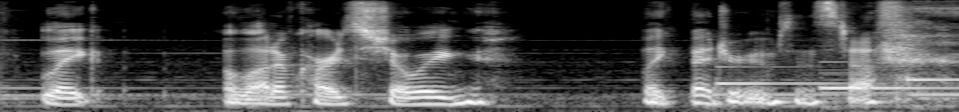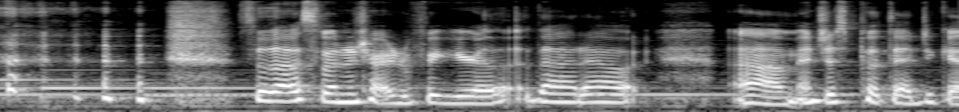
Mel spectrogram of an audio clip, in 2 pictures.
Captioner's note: laugh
